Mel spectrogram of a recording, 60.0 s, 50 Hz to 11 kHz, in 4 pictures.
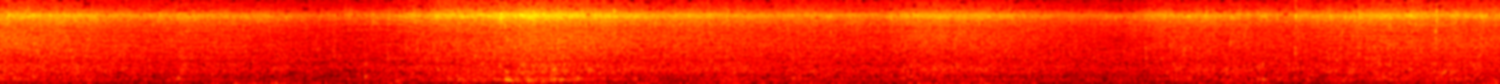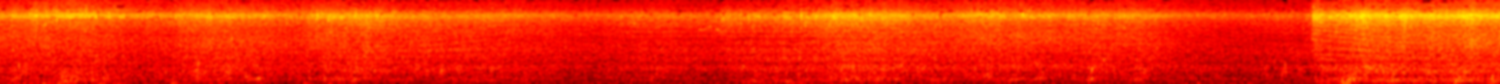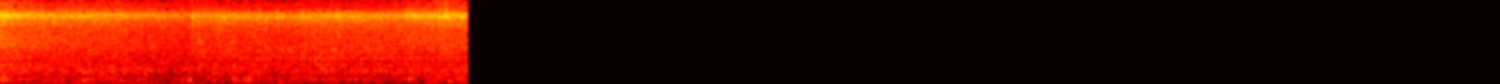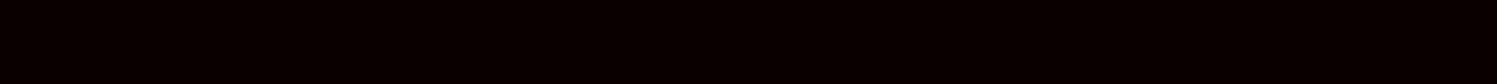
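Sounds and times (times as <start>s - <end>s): ocean surf washing onto beach: 0.0s - 34.7s.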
